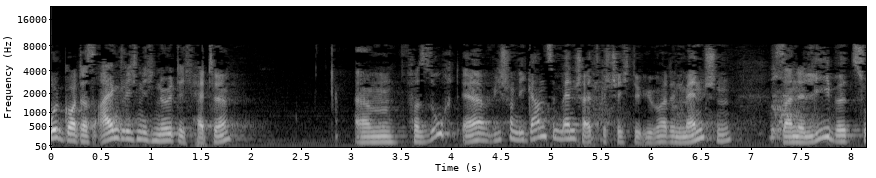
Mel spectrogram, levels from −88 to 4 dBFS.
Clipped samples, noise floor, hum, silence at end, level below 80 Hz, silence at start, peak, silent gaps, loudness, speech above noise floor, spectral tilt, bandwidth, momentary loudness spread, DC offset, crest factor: under 0.1%; -62 dBFS; none; 0 s; -62 dBFS; 0 s; -8 dBFS; none; -28 LUFS; 34 dB; -5 dB/octave; 8.8 kHz; 11 LU; under 0.1%; 20 dB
